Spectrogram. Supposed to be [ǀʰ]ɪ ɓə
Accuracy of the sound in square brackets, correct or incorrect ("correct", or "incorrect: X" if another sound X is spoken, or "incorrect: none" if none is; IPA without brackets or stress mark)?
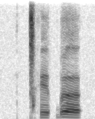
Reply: correct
